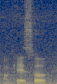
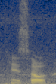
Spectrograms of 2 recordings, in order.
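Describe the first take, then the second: No difference in how they are said.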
